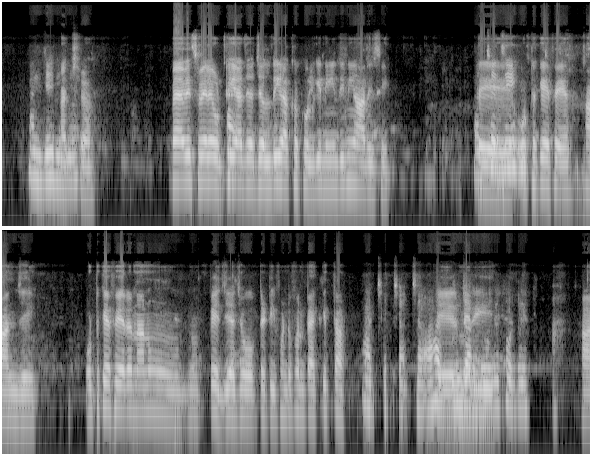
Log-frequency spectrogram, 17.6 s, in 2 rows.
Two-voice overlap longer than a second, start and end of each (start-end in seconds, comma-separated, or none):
none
